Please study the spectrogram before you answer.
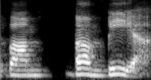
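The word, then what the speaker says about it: bombilla: him something called a bom bomia I think is how you pronounce it and what it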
